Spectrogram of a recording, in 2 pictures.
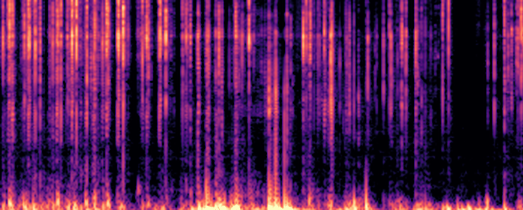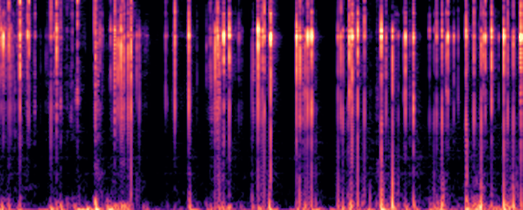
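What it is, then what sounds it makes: Plastic lipstick case. A small, closed, dark red faceted plastic lipstick tube held in the hand is tapped and scratched with long acrylic nails. Rapid, dense clicks and scratchy rasps are heard, mostly bright and high with little ring, plus some low handling rumble.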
